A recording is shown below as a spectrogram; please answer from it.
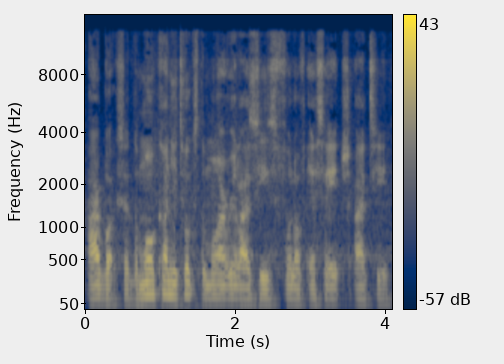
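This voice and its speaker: A man hosting a livestream on dating advice, reading viewer comments aloud and answering them in a relaxed conversational way. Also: fairly low pitch, brisk, a little hiss or hum.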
